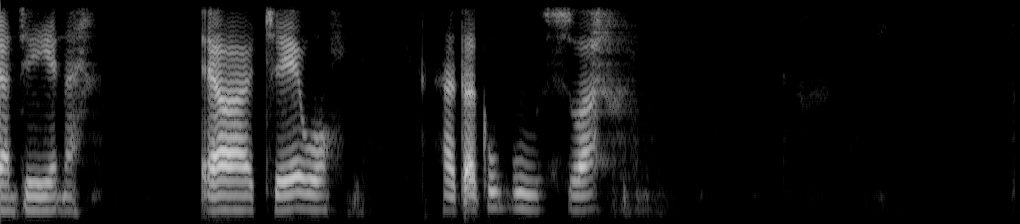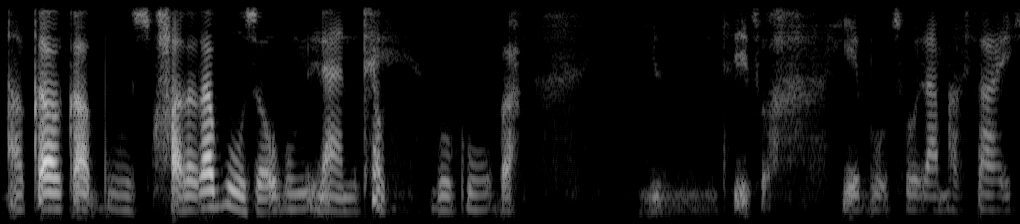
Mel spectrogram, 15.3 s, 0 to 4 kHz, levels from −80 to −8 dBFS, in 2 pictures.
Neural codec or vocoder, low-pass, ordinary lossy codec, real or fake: codec, 16 kHz, 1 kbps, FunCodec, trained on LibriTTS, 50 frames a second; 3.6 kHz; none; fake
